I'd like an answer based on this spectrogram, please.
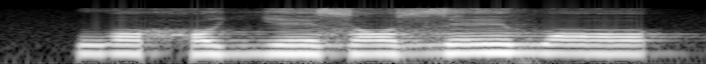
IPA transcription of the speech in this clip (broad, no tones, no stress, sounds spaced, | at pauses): w ɔ h ɔ ʎ e z ɔ z e v ɔ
